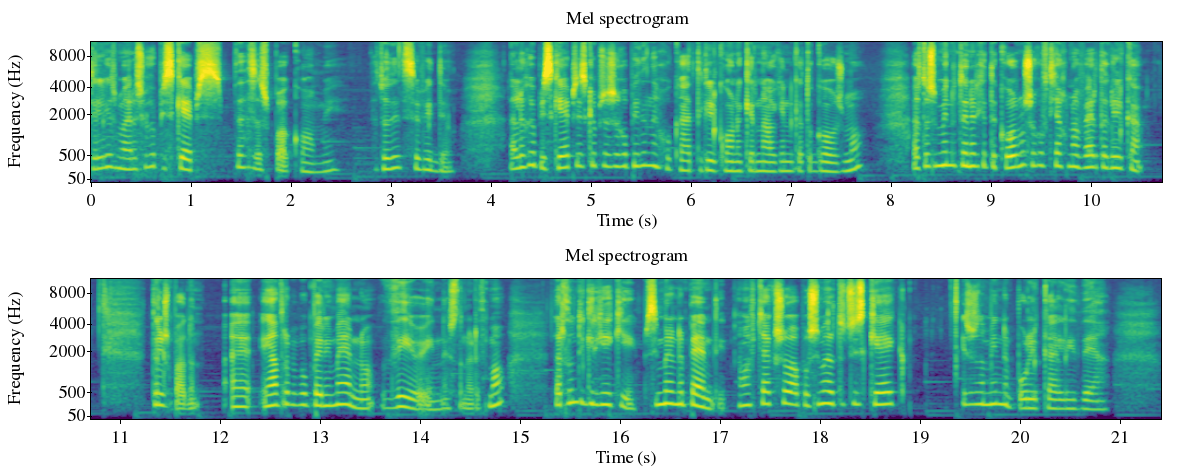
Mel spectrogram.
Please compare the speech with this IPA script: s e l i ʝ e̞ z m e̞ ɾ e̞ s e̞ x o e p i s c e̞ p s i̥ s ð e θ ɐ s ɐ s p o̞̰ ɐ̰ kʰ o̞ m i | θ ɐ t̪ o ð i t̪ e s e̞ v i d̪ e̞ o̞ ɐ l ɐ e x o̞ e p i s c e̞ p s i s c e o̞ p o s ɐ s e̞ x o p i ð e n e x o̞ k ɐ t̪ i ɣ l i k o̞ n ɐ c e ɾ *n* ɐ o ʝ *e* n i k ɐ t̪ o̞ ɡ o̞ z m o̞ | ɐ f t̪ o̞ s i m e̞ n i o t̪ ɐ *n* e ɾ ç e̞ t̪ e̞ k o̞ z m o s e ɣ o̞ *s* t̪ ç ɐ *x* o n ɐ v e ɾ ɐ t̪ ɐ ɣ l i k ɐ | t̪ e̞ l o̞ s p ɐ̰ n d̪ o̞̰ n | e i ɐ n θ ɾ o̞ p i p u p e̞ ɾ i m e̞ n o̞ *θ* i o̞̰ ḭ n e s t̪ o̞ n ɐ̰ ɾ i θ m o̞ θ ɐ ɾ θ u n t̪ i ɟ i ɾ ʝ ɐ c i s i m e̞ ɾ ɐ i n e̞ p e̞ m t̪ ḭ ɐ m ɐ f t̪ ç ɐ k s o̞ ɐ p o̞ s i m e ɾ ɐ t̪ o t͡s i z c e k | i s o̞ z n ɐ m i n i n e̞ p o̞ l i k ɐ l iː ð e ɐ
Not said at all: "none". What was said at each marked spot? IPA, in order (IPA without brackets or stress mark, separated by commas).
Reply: n, e, n, f, x, ð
